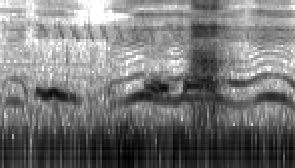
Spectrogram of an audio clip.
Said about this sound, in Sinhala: බබා මායෙන් අඩන්න ගත්තේ.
